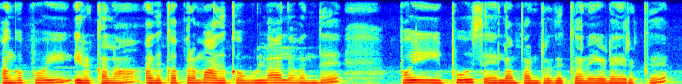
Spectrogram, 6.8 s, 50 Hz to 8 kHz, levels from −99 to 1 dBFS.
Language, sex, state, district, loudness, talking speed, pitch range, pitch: Tamil, female, Tamil Nadu, Kanyakumari, -15 LUFS, 125 wpm, 210-230 Hz, 215 Hz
